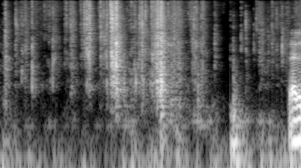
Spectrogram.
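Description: Card packs rustle and crinkle as they are handled.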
